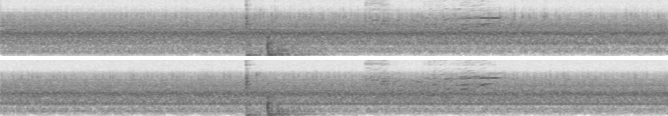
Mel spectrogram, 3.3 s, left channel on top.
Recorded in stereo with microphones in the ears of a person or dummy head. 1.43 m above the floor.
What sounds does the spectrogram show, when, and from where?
1.2 s a squeak: 10° right (ahead or behind), 2.5 m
